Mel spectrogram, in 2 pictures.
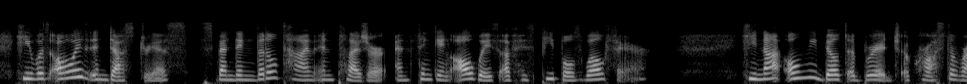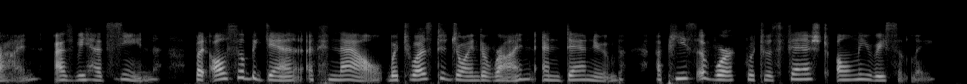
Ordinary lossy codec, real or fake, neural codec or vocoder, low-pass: Opus, 16 kbps; fake; autoencoder, 48 kHz, 32 numbers a frame, DAC-VAE, trained on Japanese speech; 7.2 kHz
